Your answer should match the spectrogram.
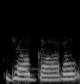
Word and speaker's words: Delgado: Yes, Delgado is the last name.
